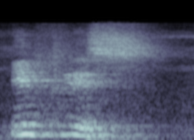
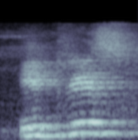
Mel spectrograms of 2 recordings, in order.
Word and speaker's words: Atreus: That is written Atreus. But it is Atreus. Pronounced Atreus.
